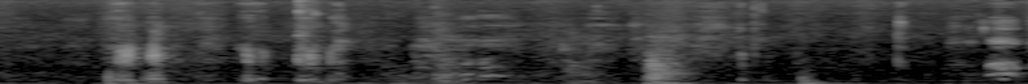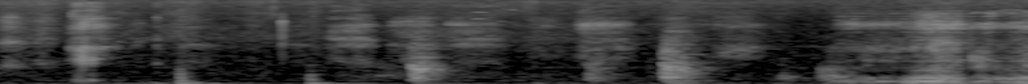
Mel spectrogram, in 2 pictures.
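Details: Dog snoring while asleep: low, rough snorting breaths recurring irregularly with faint wheezy tones against room noise.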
